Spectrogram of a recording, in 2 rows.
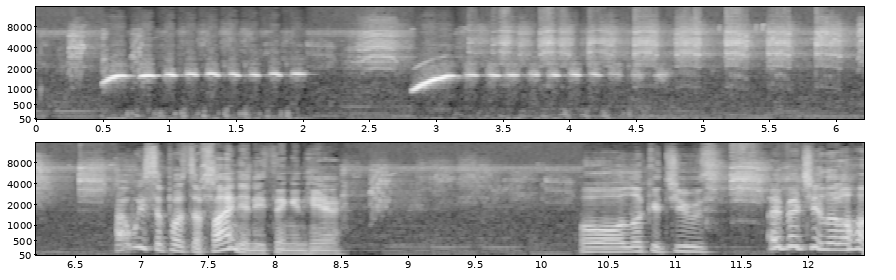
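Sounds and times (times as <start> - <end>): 
person whistling bird call imitations: 0.2 - 5.0
speech: 6.8 - 8.6, 10.3 - 12.4.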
